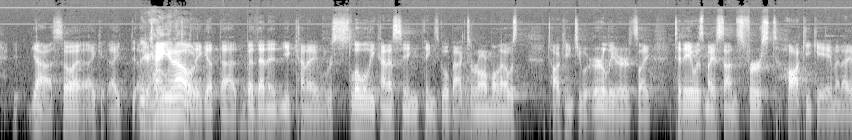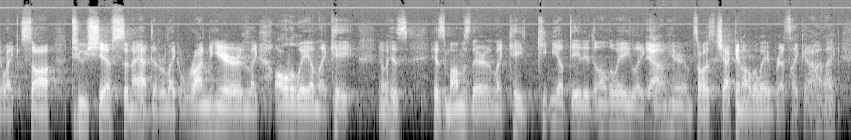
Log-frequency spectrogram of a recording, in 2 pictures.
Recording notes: joined us LIVE at Arcadia Brewing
